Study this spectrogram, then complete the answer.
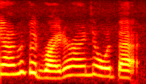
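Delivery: ordinary delivery, nothing marked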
